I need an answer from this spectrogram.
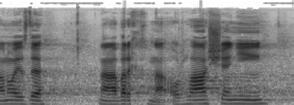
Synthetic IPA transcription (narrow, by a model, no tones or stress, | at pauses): anojɛzdɛ | naːvr̩xna̰ʔodɦlaːʃɛɲiː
